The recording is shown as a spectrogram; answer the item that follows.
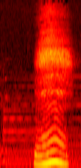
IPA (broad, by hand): ʒ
